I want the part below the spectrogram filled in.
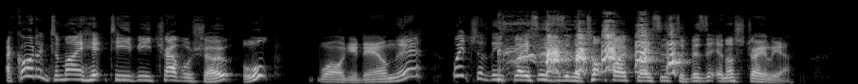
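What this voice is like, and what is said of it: Put-on Australian accent. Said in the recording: “by your accent, I feel like I already have ... I think I'm going to be tripped up by Australians going, that wasn't very good or nice.”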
